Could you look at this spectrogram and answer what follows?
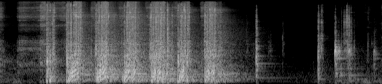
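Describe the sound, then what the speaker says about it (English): Rapid pneumatic impact wrench runs down a front axle nut on a 2014-2019 Kia Soul during a wheel bearing job, several loud rattling bursts followed by short clipped hits after a pause. "So let's get our axle nut on as well. Let's tighten this down."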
